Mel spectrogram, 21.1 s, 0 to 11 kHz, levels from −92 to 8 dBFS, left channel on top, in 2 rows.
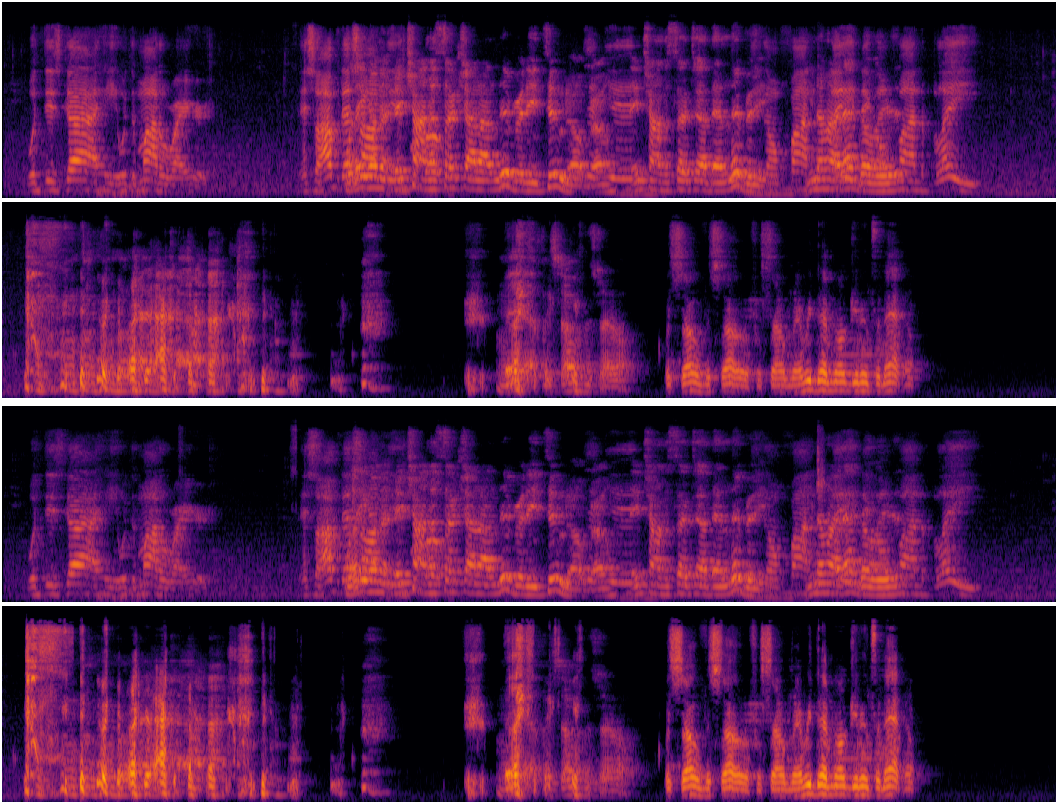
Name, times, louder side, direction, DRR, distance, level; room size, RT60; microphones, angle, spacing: voice 1, 0.3-2.1 3.0-4.4 5.8-6.4 7.6-9.8, left 4 dB, 50° left, 0.5 m, -34 dB
voice 2, 3.4-7.7 8.0-9.0 10.9-13.0 14.1-14.3 15.5-16.8, left 2 dB, 80° left, 1.7 m, -32 dB
voice 3, 10.8-11.1 11.5-12.2 12.6-13.1 13.4-13.5 13.8-14.0 15.2-15.8 17.2-19.7, right 6 dB, 65° right, 0.4 m, -25 dB
9.8 x 5.3 x 3.4 m
head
